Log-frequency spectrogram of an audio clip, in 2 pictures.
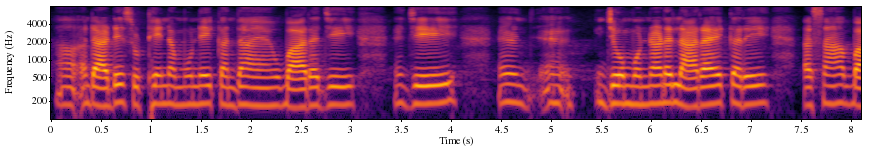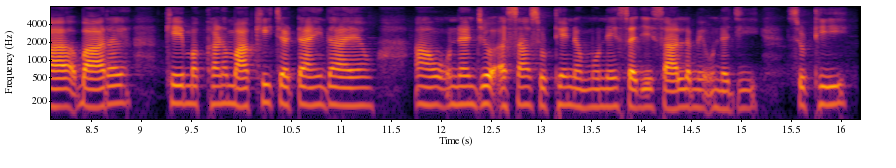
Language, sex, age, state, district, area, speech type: Sindhi, female, 45-60, Gujarat, Surat, urban, spontaneous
